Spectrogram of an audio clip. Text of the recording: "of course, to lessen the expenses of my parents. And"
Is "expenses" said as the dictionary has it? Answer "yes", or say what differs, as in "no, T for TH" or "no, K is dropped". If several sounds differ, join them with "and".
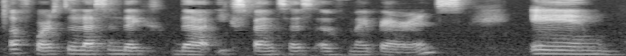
no, S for Z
